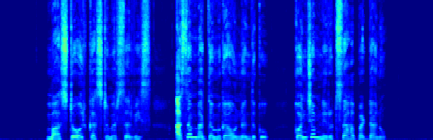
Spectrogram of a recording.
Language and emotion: Telugu, sad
